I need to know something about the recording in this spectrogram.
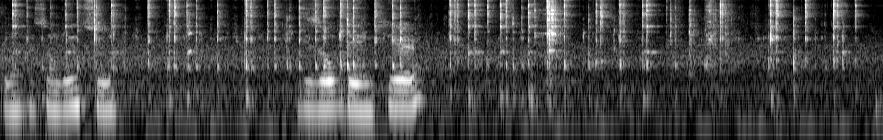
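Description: Plastic containers and lids clink and tap against a hard surface.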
